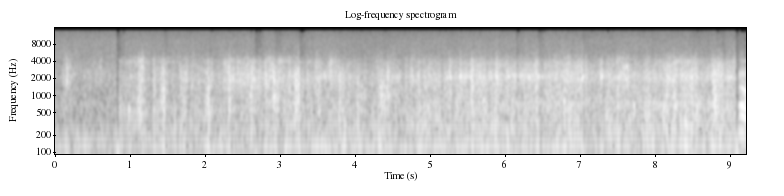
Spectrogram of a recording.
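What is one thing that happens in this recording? Horse hooves clop on a dirt road.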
